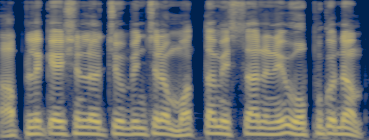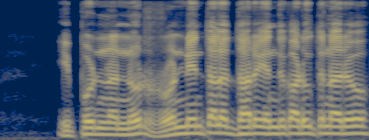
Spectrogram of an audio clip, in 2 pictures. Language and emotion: Telugu, angry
